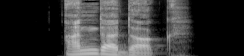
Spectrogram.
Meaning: underdog (competitor thought to be at disadvantage)
- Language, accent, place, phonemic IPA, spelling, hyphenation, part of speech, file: German, Germany, Berlin, /ˈandɐˌdɔk/, Underdog, Un‧der‧dog, noun, De-Underdog.ogg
